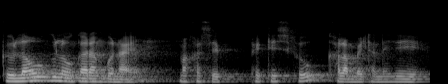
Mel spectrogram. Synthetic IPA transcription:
ɡ̥ɯlawɡɯlawɡaɾaŋbɯna̰j | makʰasipʰɾek̚tʰiskʰɯwkʰalambajtʰanɯzi

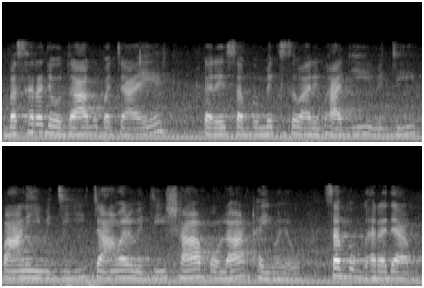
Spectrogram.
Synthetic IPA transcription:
bɐsəɾəd͡ʑoːd̪aːɡpɐt͡ɕaːe | kɐɾesɐbʱʊ̆mɪksʋaːɾibʱaːʄiʋɪd͡ʑiːpaːɽ̃iʋɪd͡ʑʱit͡ɕaːʋəɾʋɪd͡ʑiʃaːpoːlaʈʰɐiʋɐjoː | sɐbʱʊɡʱɐɾəʄaː

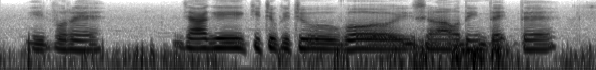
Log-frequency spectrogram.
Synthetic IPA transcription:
icpɔɾɛ | d͡ʒaɡikit͡ʃʰukit͡ʃʰuɡɔjsɛɽ̃aɔd̪iɲt̪ac̚t̪ɛ

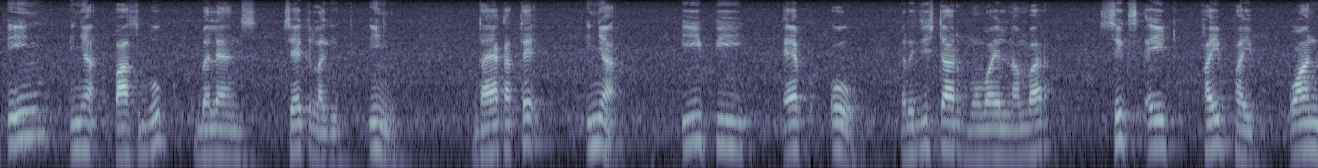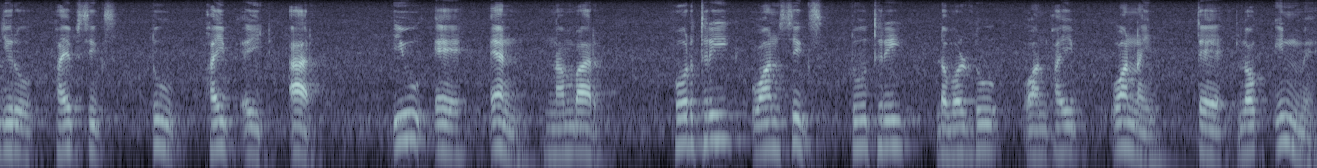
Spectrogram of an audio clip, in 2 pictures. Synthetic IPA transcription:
iɲ | iɲaʔpasbuk | bɛlɛns | t͡ʃɛklaɡit̪ | iɲ | d̪ajakat̪ɛʔ | iɲaʔ | ipi | ɛpʰo | ɾɛd͡ʒisʈaɾmobajlnambaɾ | siksejʈpʰajb̚pʰajb̚ | wand͡ʒiɾopʰajbsiks | ʈu | pʰajbejʈ | aɾ | jue | enːambəɾ | pʰoɾt̪ʰɾiwansiks | ʈut̪ʰɾi | ɖɔbəlʈu | wanpʰajb | wanːajn | t̪elɔkinmḛ̃

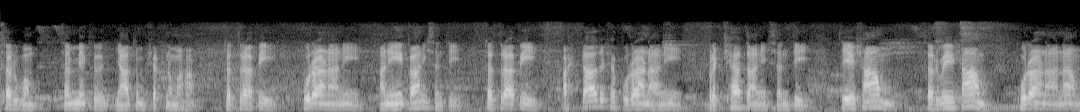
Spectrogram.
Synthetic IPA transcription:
sɐɾʋɐmsɐmjɐkɡɲaːt̪umʃɐkɳɐmɐɦɐ | t̪ɐt̪ɾaːpi | puɾaːɳaːniː | ɐneːkaːnisɐnt̪i | t̪ɐt̪ɾaːpi | ɐʂʈaːd̪ɐʃɐpuɾaːɳaːneː | pɾɐkʰːjaːt̪aːnisɐnt̪i | t̪eːʂaːm | sɐɾʋeːʂaːm | puɾaːɳaːnaːm

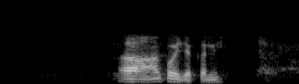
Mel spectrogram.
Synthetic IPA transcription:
ãːkoːiːd͡ʒəkːəniː

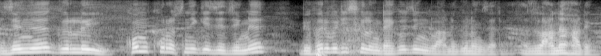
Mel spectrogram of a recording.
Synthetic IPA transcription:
zɯŋːɯɡɯɾlɯjkʰɔmkʰɔɾɔsniɡezezɯŋnɯ | bipʰɯɾbediskɯlɯŋdajkʰɯzɯŋlanɯɡɯnaŋzatlanɯɦadɯŋ

